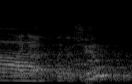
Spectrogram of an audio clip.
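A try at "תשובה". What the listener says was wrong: Not like a shoe. Teshuvah.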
